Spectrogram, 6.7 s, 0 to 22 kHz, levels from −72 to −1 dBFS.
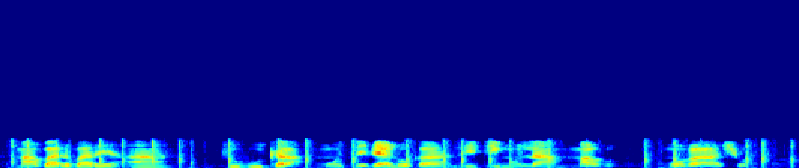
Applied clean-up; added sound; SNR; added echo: none; Typewriter; 12 dB; reverberation time 0.2 s.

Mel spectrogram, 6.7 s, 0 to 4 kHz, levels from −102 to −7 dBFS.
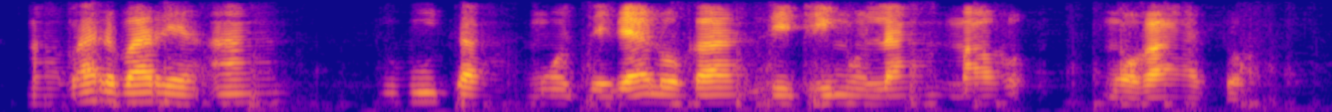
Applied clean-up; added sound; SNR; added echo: neural mask model DeepFilterNet 3.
